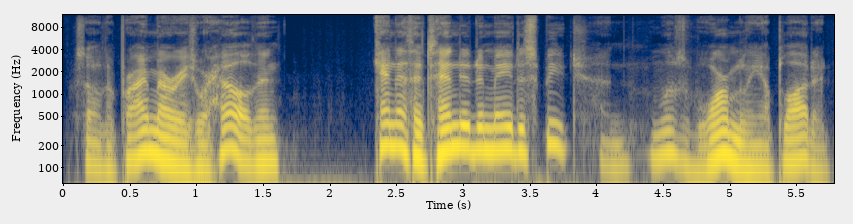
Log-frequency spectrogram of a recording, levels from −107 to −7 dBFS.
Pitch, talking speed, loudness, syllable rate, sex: 135 Hz, 165 wpm, -16 LUFS, 5.3 syllables/s, male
